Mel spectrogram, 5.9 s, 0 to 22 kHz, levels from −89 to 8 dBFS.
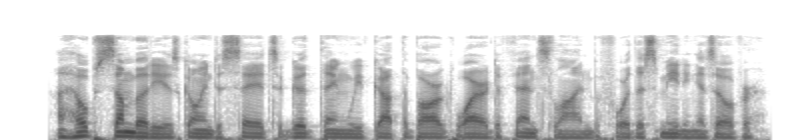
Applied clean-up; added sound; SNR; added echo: none; none; none; none.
